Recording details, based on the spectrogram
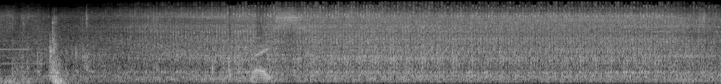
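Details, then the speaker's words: Volvo V70 wagon after a 400-mile trip, revved with a glove fitted to check crankcase pressure. The glove does not inflate. Revs swell smoothly to an even roar with no rough running; the PCV oil separator is not clogged. Normal revving. "Just for kicks Let's uh rev it up make sure that glove doesn't explode"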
